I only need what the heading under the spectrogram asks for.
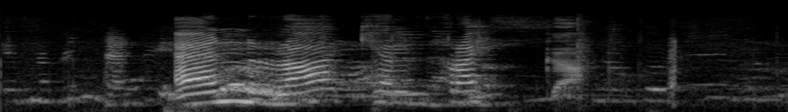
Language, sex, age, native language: Icelandic, female, 10, Icelandic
